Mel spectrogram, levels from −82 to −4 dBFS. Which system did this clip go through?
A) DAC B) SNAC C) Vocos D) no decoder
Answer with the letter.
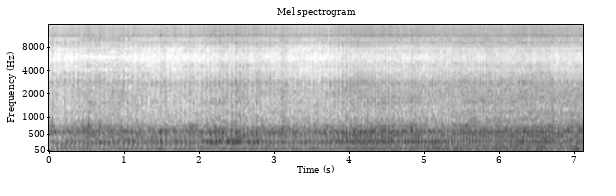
D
